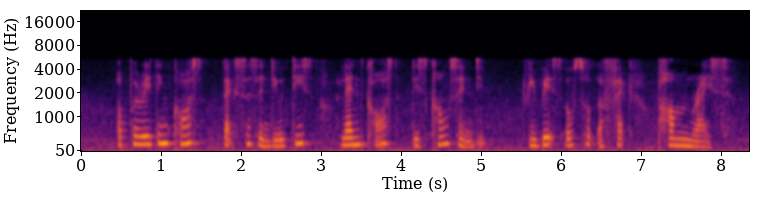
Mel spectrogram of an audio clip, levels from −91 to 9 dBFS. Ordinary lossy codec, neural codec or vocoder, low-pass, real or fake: AAC, 48 kbps; codec, 16 kHz, 2 kbps, X-Codec, HuBERT features, trained on LibriSpeech; 5.4 kHz; fake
